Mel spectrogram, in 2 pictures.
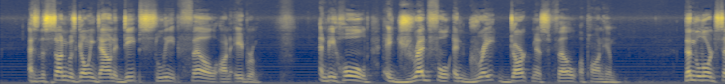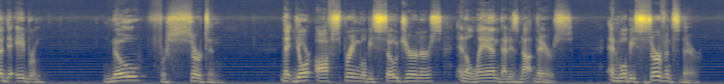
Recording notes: Sunday Morning Sermon Audio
